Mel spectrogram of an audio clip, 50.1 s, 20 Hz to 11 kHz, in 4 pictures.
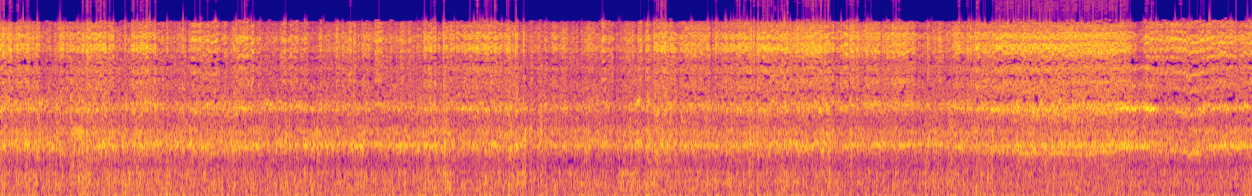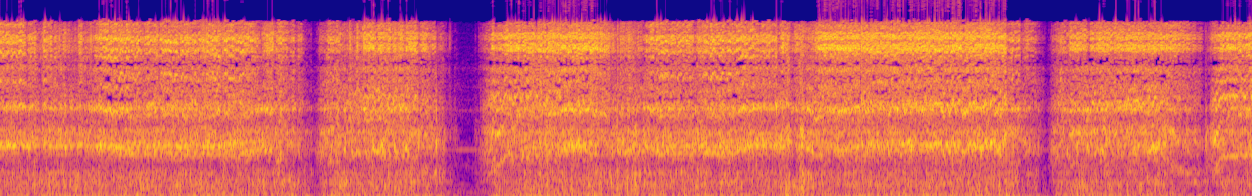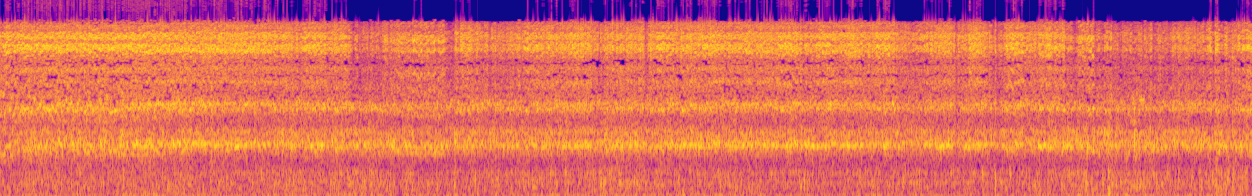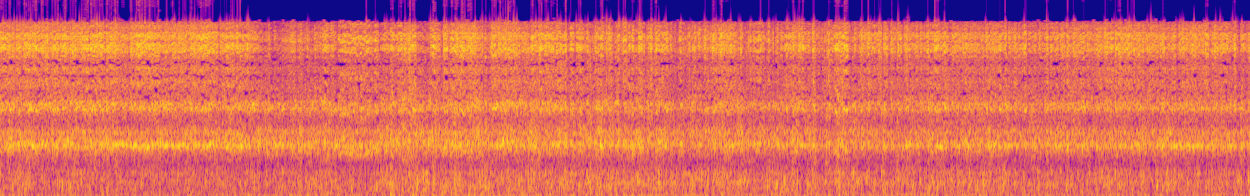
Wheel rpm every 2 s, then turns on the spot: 220, 230, 230, 230, 230, 220, 230, 180, 100, 200, 210, 130, 150, 220, 220, 230, 230, 240, 230, 230, 220, 230, 230, 230, 240.
none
